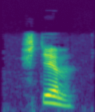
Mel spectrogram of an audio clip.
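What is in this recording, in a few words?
"стен", Komi-Zyrian, female; audio dict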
